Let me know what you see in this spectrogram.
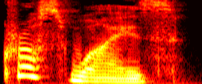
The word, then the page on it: crosswise: British English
